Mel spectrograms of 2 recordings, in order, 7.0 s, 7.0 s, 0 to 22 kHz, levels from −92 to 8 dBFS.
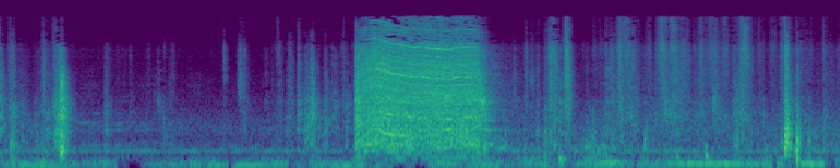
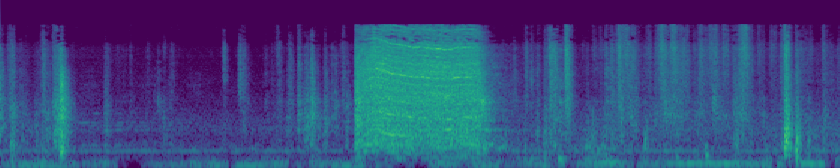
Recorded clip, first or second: first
